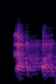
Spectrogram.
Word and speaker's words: কাঁপা: চন্দ্রবিন্দুর ব্যবহার চন্দ্রবিন্দু যখন হবে কোন একটা শব্দের উপরে যখন চন্দ্রবিন্দু বসবে তখন এই শব্দটা নাক দিয়ে উচ্চারণ হবে। নাক দিয়ে উচ্চারণ কি? নাকে যেমন এটা কাপা কাপা। নাকে শ্বাস হবে।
